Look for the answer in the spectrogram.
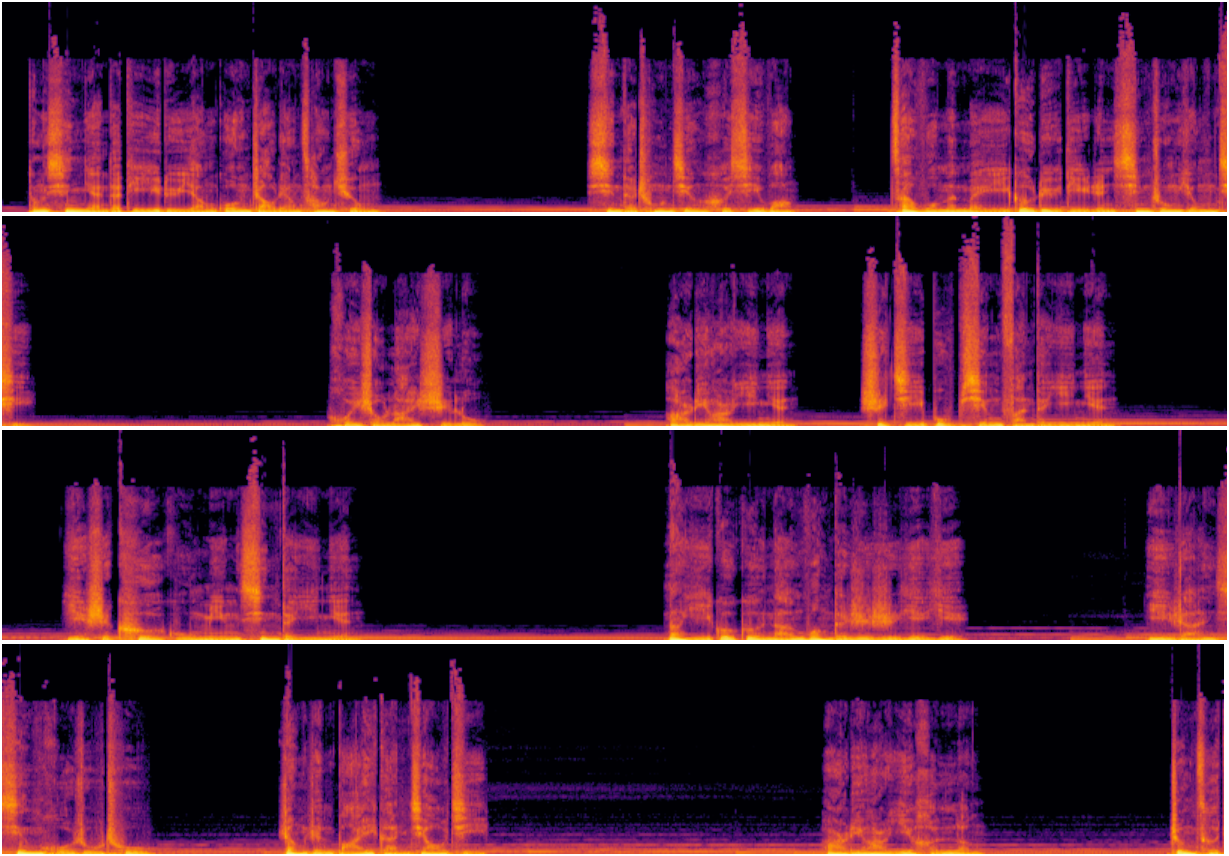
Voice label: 男 温暖宣传; 绿地

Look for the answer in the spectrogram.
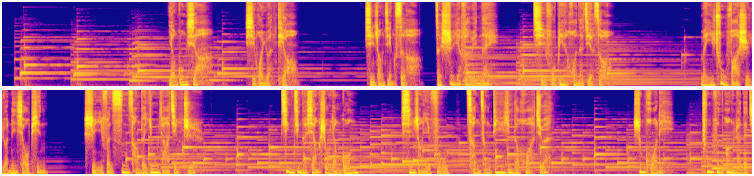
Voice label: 男 地产广告 性感篇; 华润地产性感篇

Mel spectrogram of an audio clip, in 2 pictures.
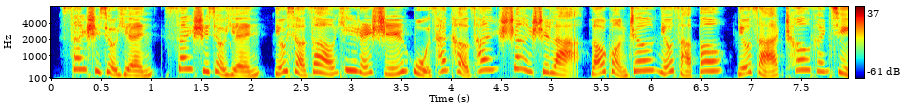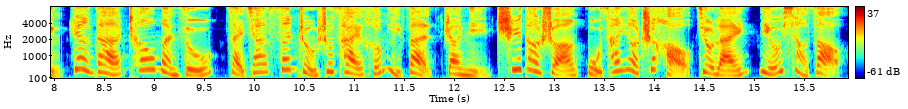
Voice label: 女 促销店铺广告类; 牛小灶

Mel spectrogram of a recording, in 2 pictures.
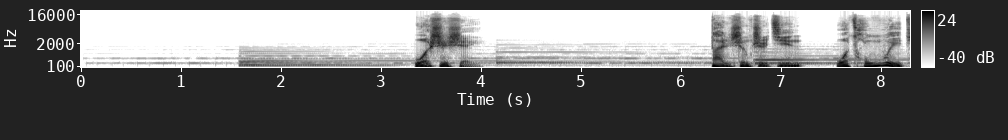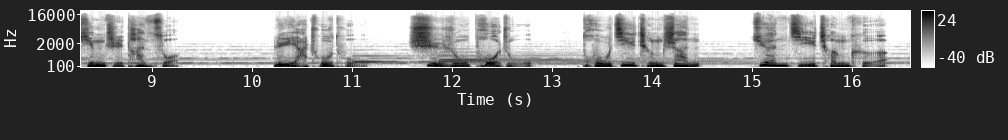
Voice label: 男 宣传片; 广药器化

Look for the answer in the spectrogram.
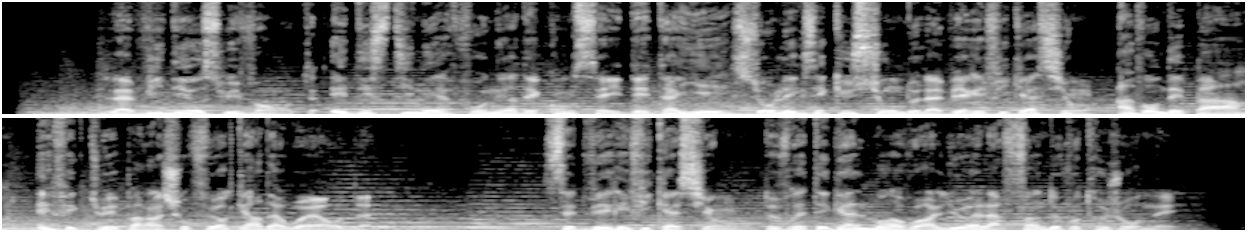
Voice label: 外籍法语男-公司宣传; GardaWorld

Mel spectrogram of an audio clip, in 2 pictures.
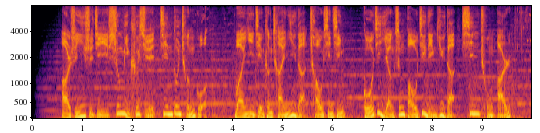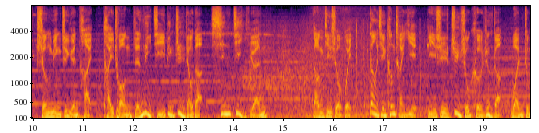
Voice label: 男 宣传

